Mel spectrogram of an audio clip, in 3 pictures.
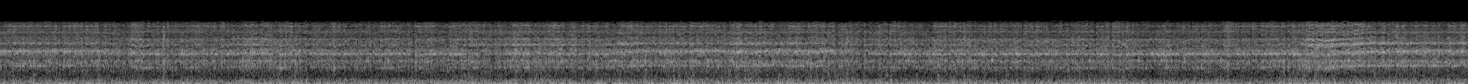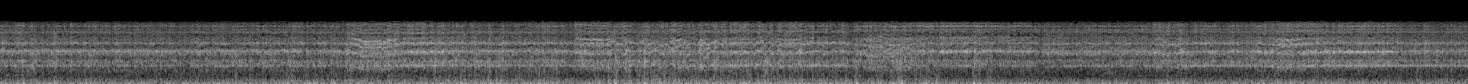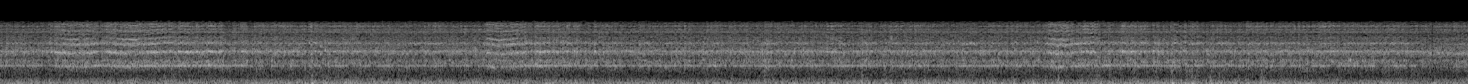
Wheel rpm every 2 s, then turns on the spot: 230, 210, 210, 230, 220, 210, 210, 230, 230, 230, 220, 220, 230, 230, 230, 230, 230, 230, 230, 230, 230, 230.
none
